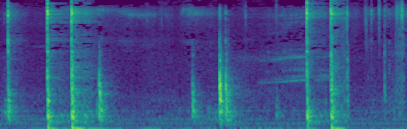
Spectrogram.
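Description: A wood chisel driven into a wooden wheel by sharp blows on its handle: about five strikes, two quick pairs with a single blow between.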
